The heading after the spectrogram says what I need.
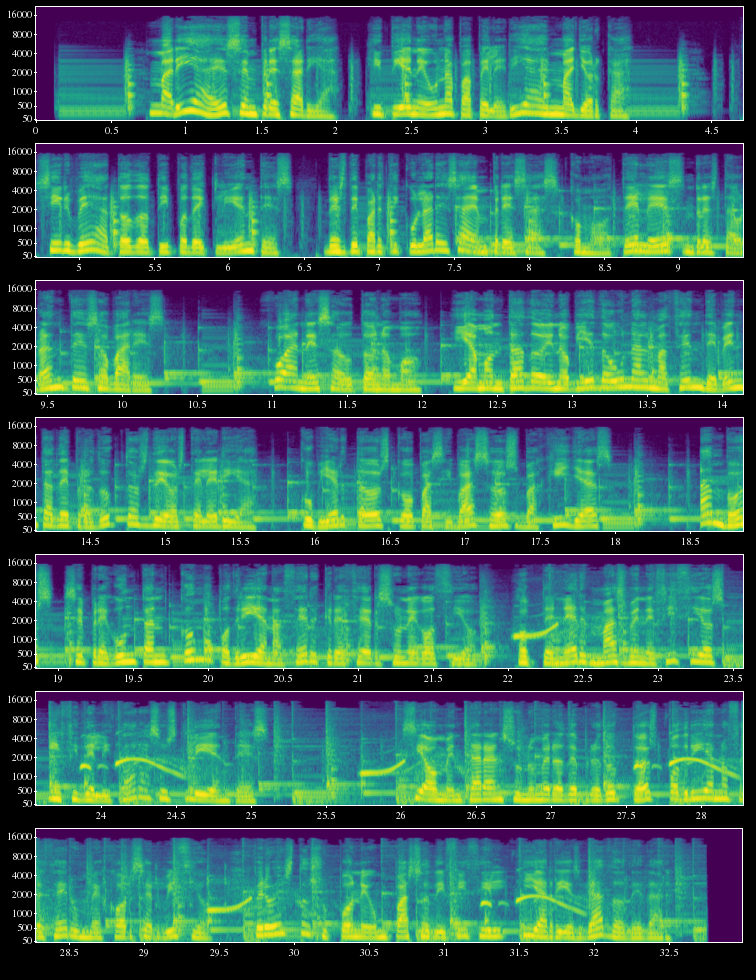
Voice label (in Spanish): narración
